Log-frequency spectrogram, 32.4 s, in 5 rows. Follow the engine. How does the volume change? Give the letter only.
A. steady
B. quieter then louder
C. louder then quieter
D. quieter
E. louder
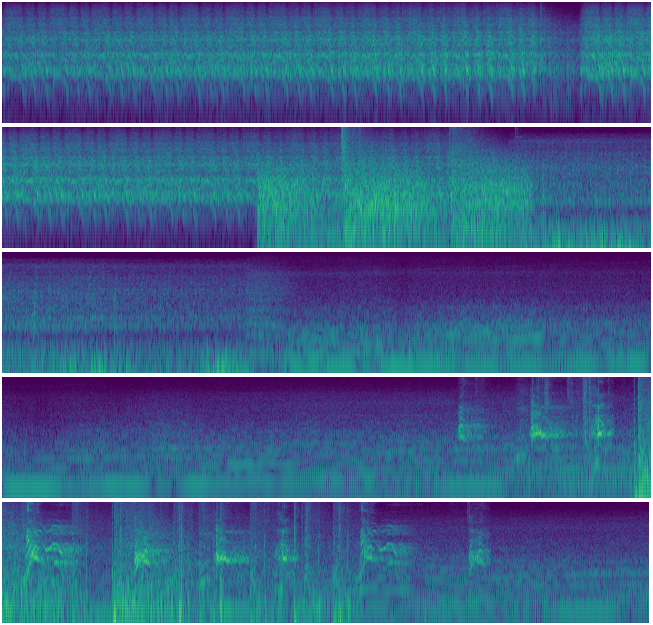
D.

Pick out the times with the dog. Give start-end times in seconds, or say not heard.
24.0-30.9.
